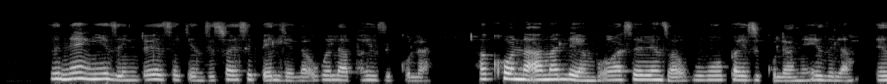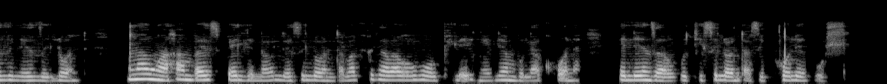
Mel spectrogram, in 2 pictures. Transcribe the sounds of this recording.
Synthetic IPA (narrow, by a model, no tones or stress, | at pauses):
zineŋiizintʼɔezisɛt͡ʃʼend͡zʱiswaisib̥ʱɛɮɛlauɣwɛlapʰaiziɡ̥ʱulanɛ | akʰɔnaːmalembʱuɔasɛβɛnd͡zʱauɣuβɔpʰaiziɡ̥ʱulanɛ | ezilezilɔndʱa | ŋ͡ǁauŋahambʱaisi̥b̥ʱɛɮɛlaulesilɔndʱaβafiɣaβaɣuβopʰilɛ̰ŋɛlembʱulakʰɔ̰na | ɛlɛnd͡zʱauɣutʰiːsilɔndʱa̰sipʰɔlɛɣuːɬɛ̥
